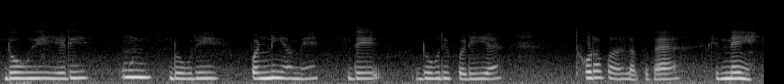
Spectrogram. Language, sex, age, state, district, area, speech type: Dogri, female, 18-30, Jammu and Kashmir, Reasi, rural, spontaneous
